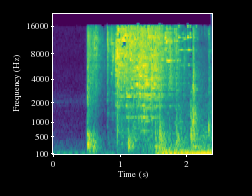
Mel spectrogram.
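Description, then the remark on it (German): A sudden crash as a stone is thrown through a window, followed by a bright, scattering cascade of glass shards tinkling and clattering for a couple of seconds over a low rumble. “Ich hau ihn dir durch dein Stubenfenster und dann sag doch mal, dass es nur ein Stein ist.”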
